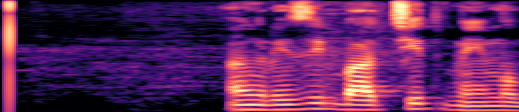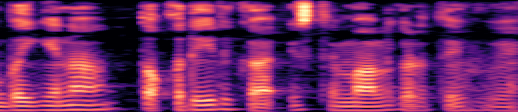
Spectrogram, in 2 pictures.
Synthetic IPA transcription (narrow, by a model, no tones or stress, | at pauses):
ɐ̃ŋɡɾeːzibaːd̪̚t͡ʃiːt̪mẽmʊbəjːənat̪ɐqɾiːɾka̰ʔɪst̪eːmaːlkɐ̰ɾt̪eɦʊe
